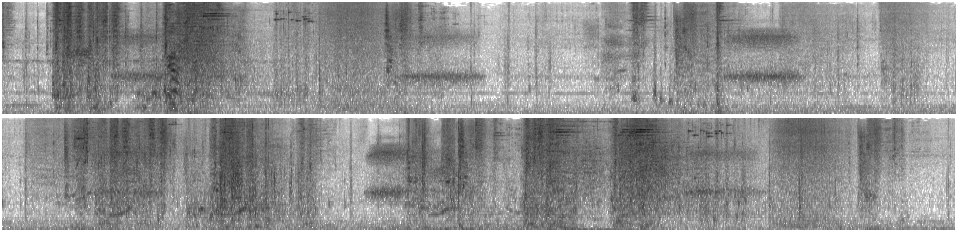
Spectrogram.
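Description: Blades whoosh and slash in quick swings.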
